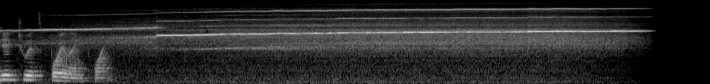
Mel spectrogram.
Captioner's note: tea kettle whistling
